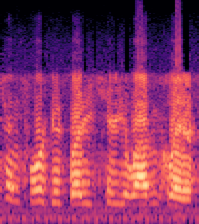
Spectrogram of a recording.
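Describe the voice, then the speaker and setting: A man's voice: a little high, fairly even intonation, a little fast, crowd noise. A man giving casual replies heard through a CB two-way radio. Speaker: radio test partner. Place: garage, heard over a radio. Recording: muffled, noisy CB radio transmission with hum.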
